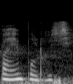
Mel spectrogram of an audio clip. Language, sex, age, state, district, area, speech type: Odia, female, 18-30, Odisha, Subarnapur, urban, spontaneous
